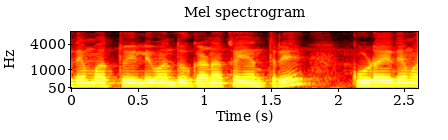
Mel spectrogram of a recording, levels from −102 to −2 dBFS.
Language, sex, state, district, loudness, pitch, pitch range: Kannada, male, Karnataka, Bidar, -14 LUFS, 155 Hz, 155-160 Hz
